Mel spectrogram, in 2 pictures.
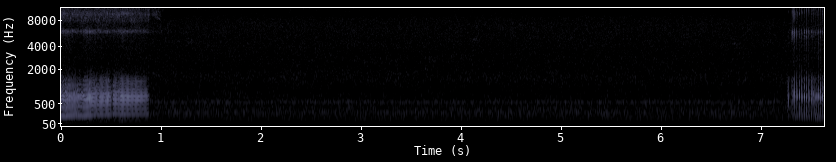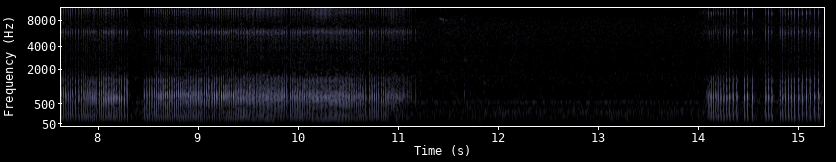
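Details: Chunky, lazy male Chihuahua snoring during one of his daily naps indoors: one long, loud, raspy snore lasting about four seconds mid-clip, with brief rough snorts at the start and end and quiet breathing between.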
